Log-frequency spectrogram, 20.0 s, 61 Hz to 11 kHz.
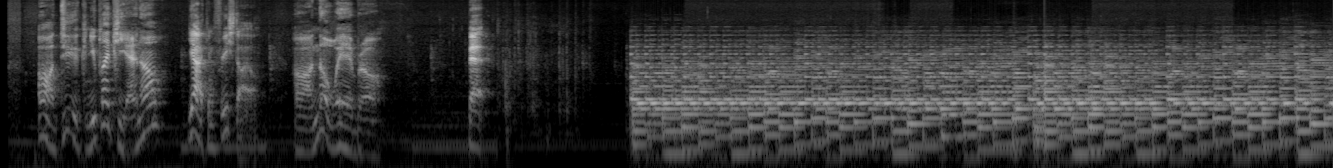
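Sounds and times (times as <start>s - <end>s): grand piano playing: 9.4s - 20.0s.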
